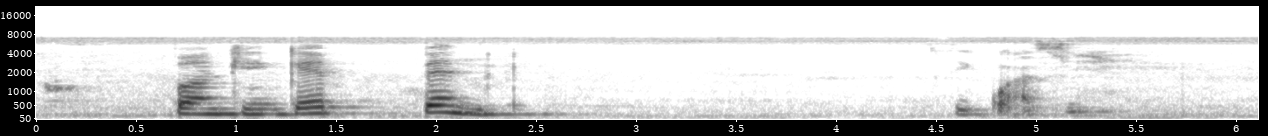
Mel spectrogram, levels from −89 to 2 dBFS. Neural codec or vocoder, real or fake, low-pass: codec, 16 kHz, 16 kbps, FreqCodec, smaller model; fake; 7.2 kHz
